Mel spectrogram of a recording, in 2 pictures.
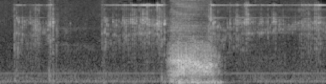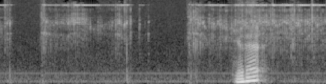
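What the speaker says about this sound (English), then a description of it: "Oh, that's a Thrax bearing. That's a bearing, boy." A fidget spinner with a Thrax bearing whirs with a faint metallic ratcheting hum, broken by two louder grinding bursts, while someone speaks briefly over it.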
